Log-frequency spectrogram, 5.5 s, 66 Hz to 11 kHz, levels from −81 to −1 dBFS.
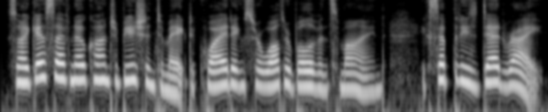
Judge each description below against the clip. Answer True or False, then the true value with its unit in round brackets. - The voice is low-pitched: False (230 Hz)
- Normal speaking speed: False (210 wpm)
